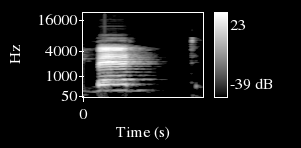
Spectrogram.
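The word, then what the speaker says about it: bathe: बात तो हम इसे जब प्रोनाउंस करते हैं जब नाउन के रूप में यूज होता है, वर्ब के रूप में यूज होता है तो हम इसे बेथ बोलते हैं।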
